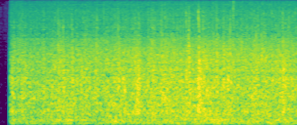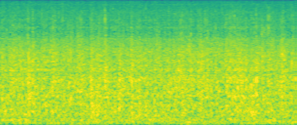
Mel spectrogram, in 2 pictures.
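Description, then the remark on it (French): Heavy rain pours steadily over a city in Africa, a dense, constant hiss and patter with a low rumbling undertone, loud, with no voices. “C'est la pluie qui tombe sur la ville en Afrique et ce son me rappellera toujours, même aujourd'hui, parce que la plupart dans les villes africaines, les toits sont en tôle ondulée.”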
